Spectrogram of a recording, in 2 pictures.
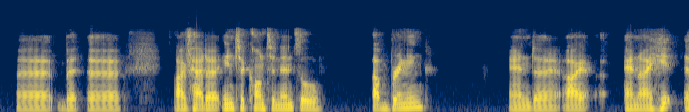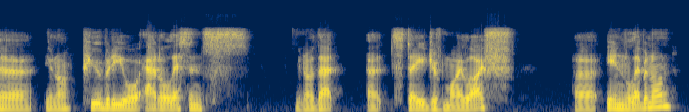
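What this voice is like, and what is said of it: American accent, slight Australian twang. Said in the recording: “You don't really have an Australian accent... I have a very slight Aussie twang... all the kids spoke with an American accent. So it kind of rubbed off on me”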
